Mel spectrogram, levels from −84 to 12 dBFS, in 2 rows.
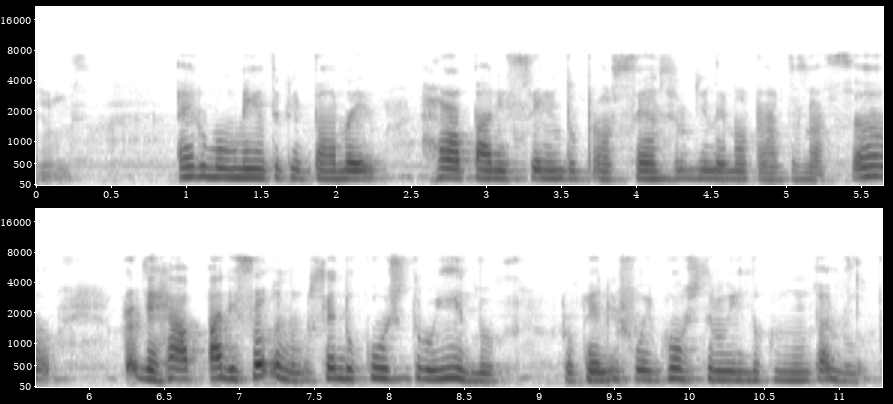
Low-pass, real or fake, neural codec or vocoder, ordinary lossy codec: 7.2 kHz; fake; autoencoder, 22.05 kHz, a latent of 192 numbers a frame, VITS, trained on one speaker; none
